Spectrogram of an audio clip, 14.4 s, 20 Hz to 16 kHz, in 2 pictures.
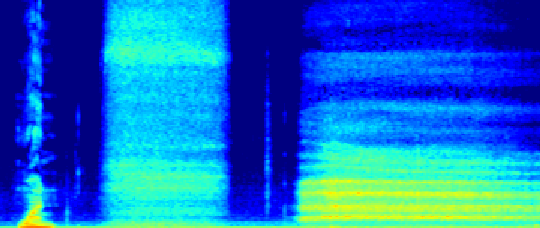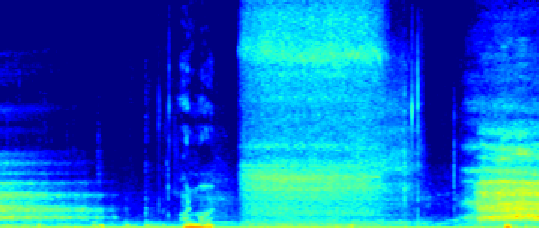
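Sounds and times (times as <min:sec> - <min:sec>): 
speech: 0:00.2 - 0:00.8
long hissing exhale during a guided breathing exercise: 0:01.3 - 0:03.1, 0:03.9 - 0:08.9, 0:10.4 - 0:14.3
deep breath in during a guided breathing exercise: 0:01.4 - 0:03.1, 0:03.8 - 0:08.9, 0:10.1 - 0:14.3.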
